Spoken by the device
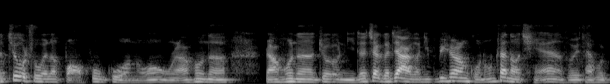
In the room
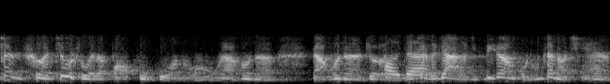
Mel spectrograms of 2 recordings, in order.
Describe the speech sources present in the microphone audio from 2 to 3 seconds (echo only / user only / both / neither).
echo only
